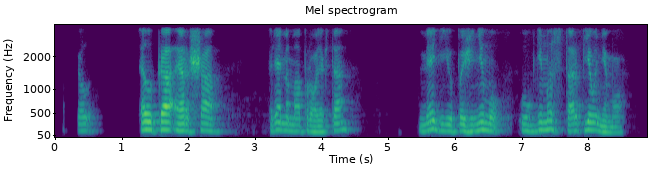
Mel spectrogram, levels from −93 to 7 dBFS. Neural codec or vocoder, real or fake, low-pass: codec, 16 kHz, 6 kbps, DAC; fake; 3.6 kHz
